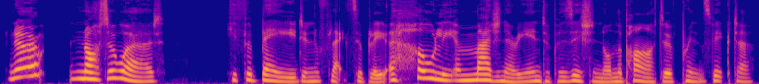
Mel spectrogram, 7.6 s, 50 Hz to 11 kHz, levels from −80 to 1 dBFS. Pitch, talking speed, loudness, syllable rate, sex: 200 Hz, 135 wpm, -20 LUFS, 5.1 syllables/s, female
